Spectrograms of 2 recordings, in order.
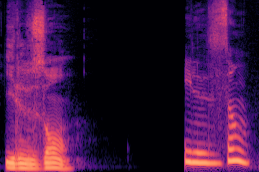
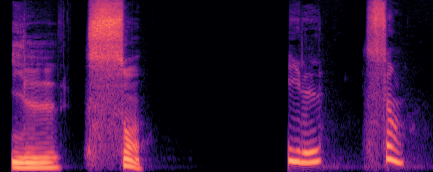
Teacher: you're not pronouncing the S of the il, but you're pronouncing the S of the word sont · Shown in: second take · the S of il sounds more like a Z. Z, as opposed to S.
